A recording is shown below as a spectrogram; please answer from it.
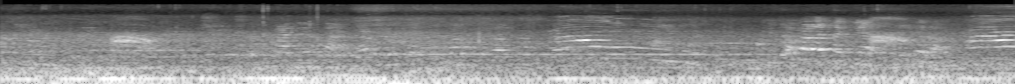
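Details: Feral cat Maya, said to look very weak after her miscarriage; thin, high mews, some rising and falling, come in scattered bursts over a steady low rumble, with faint voices and background music.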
